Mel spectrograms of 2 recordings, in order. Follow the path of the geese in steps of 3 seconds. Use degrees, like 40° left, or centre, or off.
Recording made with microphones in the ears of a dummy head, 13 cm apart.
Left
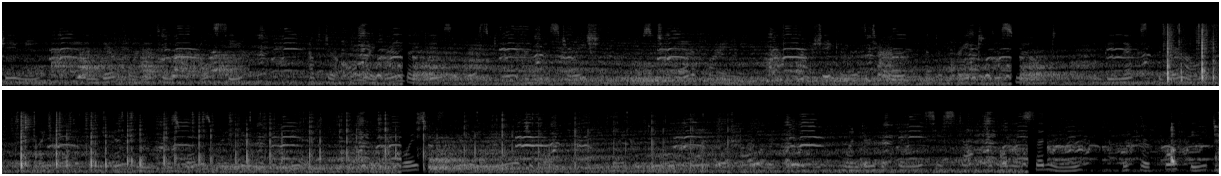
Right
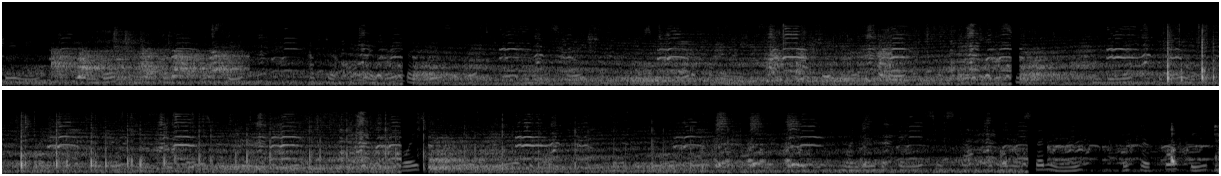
50° left, 30° left, 20° right, 70° right, 60° right, 10° right, 30° left, 40° left.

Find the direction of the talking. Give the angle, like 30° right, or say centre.
60° left.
